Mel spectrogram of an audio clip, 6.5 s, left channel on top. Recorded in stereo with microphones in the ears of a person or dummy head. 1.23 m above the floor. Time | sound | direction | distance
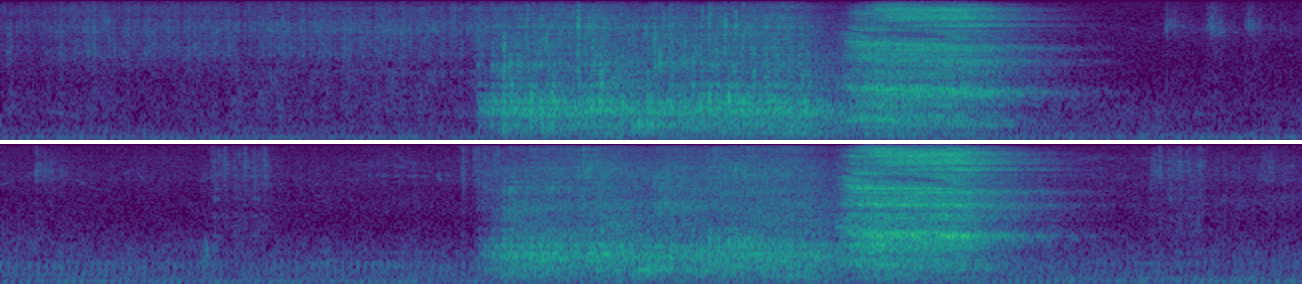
2.4 | boiling | 65° left (ahead or behind) | 5 m
4.2 | breathing | 50° right (ahead or behind) | 3.5 m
